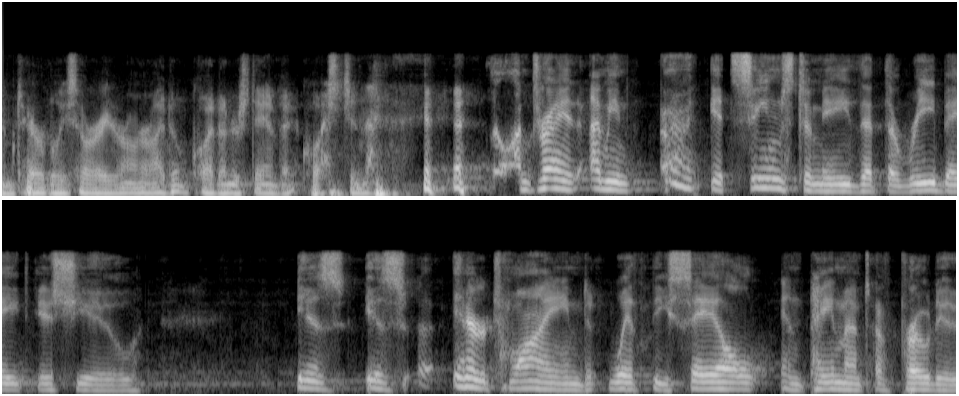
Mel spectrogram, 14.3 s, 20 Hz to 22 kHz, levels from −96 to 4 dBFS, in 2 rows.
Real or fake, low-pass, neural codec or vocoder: fake; 7.2 kHz; codec, 24 kHz, 3 kbps, HILCodec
